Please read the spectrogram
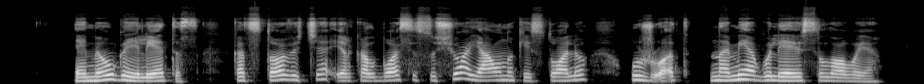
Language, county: Lithuanian, Klaipėda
